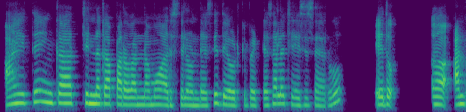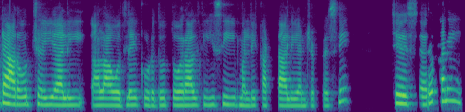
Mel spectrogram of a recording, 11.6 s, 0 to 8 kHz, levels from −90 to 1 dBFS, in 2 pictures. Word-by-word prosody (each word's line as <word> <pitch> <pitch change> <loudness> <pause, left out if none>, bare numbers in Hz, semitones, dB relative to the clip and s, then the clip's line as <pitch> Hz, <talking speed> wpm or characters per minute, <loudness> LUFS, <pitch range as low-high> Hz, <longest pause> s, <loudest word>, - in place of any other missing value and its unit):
అయితే 245 +3 +1
ఇంకా 245 -1 +3 0.2
చిన్నగా 225 -2 +5
పరవాన్నము, 195 0 +1
అరిసెలు 190 +1 -3
వండేసి 180 +3 -2
దేవుడికి 185 -1 -1
పెట్టేసి 185 +3 -3
అలా 225 - +1
చేసేశారు. 185 +1 -5 0.6
ఏదో. - - 0 0.6
ఆహ్, 200 - +3
అంటే 220 +3 +4
ఆ - - +7
రోజు 205 0 -1
చెయ్యాలి. 195 -1 +2 0.3
అలా 185 0 +3
వదిలేయకూడదు. 185 0 -2
తోరాలు 185 0 +2
తీసి 195 +2 -4 0.2
మళ్ళీ 180 +1 -4
కట్టాలి 180 -1 -1
అని 175 +1 -7
చెప్పేసి 175 - -7 0.7
చేసారు. 225 +1 +2
కానీ 305 +1 +2
195 Hz, 135 wpm, -23 LUFS, 185-220 Hz, 0.7 s, ఆ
